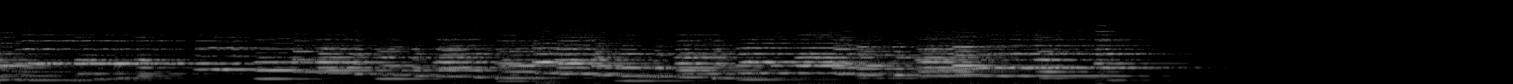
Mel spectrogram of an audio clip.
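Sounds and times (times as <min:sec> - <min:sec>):
flute choir: 0:00.0 - 0:12.0.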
